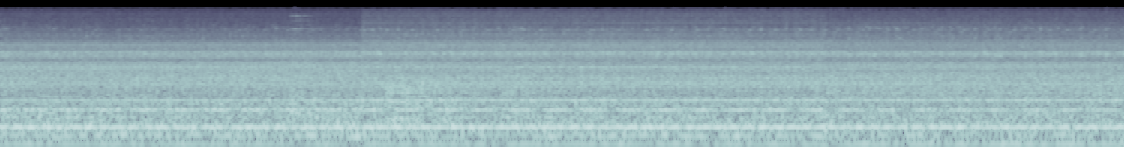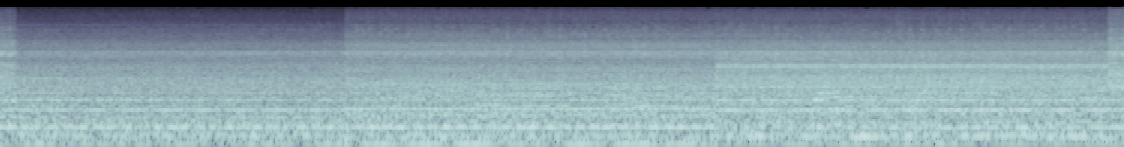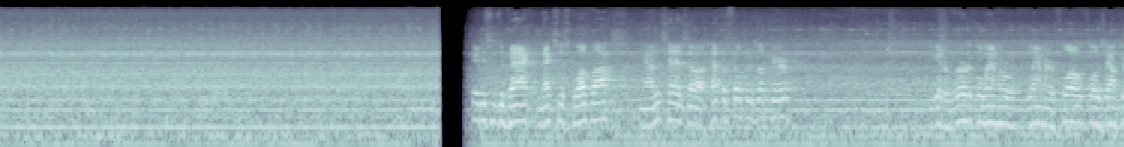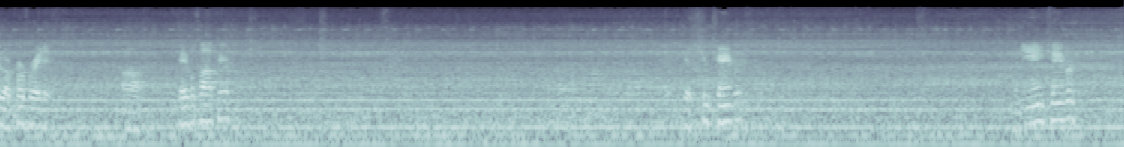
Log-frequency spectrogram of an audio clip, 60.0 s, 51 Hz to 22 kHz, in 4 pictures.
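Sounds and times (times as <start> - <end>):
equipment mechanical hum: 0.0 - 59.9.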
